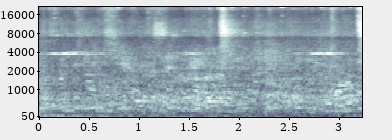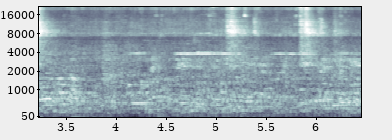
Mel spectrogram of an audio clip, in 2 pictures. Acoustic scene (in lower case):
subway station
